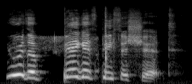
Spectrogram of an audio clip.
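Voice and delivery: high, loud mock rage; loud mock insult. Caller shouting insults at the scam agent Albert.

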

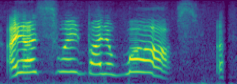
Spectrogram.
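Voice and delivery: mock pitiful drawl; drawn-out mock whine. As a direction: stretch it like a pitiful complaint.

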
